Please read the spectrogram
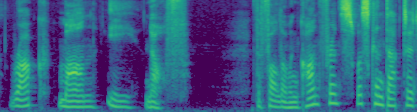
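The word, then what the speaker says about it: Rachmaninoff: land of the Zar the correct pronunciation of the name as given by the composer is rock man e noof the following conference was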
